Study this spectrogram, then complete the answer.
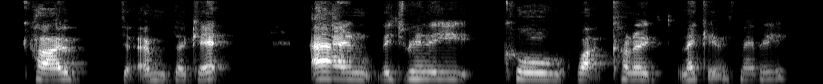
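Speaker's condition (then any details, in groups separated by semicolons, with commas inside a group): Down syndrome; from birth, major heart surgery at 5 months old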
